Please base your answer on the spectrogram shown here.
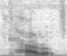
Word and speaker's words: carrot: When you pronounce the carrots, so the K should be enunciated very well. It should have a puff of air like this. K carrot, okay?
